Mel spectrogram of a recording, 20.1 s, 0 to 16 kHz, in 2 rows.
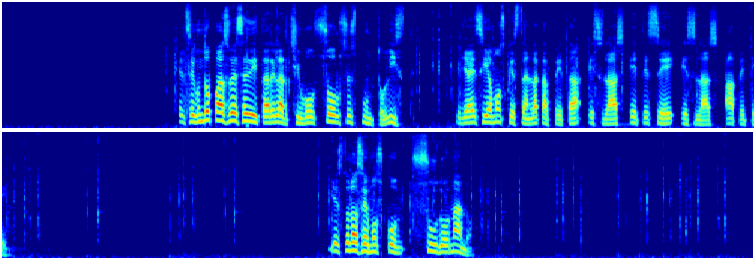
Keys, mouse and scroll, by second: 1.9-3.7 typing, 5.3-13.0 typing, 14.0-20.0 typing.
